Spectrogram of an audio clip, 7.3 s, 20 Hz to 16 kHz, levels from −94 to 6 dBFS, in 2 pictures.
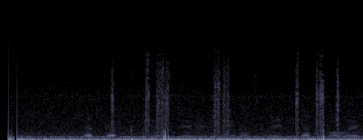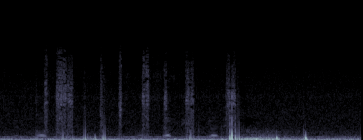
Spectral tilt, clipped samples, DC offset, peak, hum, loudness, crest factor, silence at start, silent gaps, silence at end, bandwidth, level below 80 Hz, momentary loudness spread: -8.5 dB/octave; under 0.1%; under 0.1%; -14 dBFS; none; -44 LUFS; 30 dB; 0.05 s; none; 0.05 s; 9.8 kHz; -50 dBFS; 14 LU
